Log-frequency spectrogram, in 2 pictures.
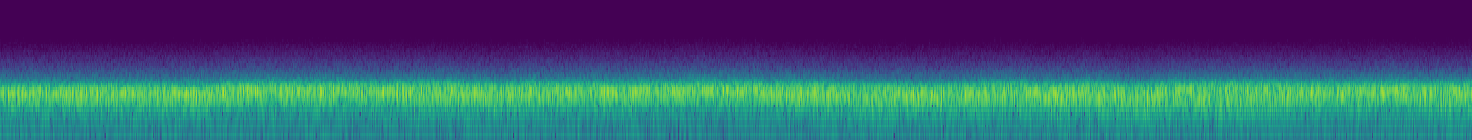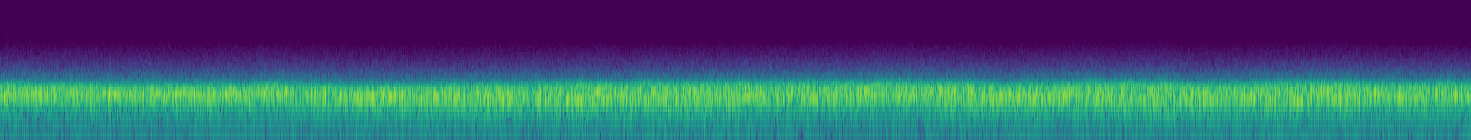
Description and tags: Random moaning low wind sound created using MAX/MSP.
wind, lowpass, msp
